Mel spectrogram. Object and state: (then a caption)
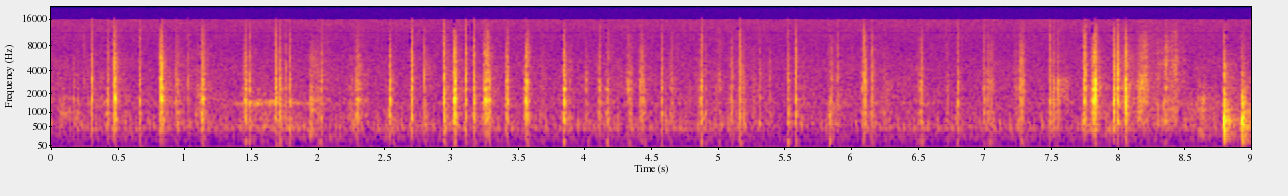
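Cardboard sketchbook. A sketchbook with a cardboard cover is tapped with quick, irregular taps. Each tap is a short, dry click with no low end and a bright edge, heard over a quiet hiss.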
